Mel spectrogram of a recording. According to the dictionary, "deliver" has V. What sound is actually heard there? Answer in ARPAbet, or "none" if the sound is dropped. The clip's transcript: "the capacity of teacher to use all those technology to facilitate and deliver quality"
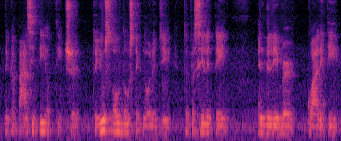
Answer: B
